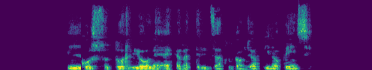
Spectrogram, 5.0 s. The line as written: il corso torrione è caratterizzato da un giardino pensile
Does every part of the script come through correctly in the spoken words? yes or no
yes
